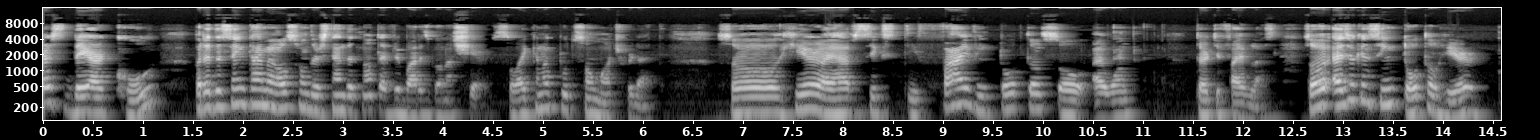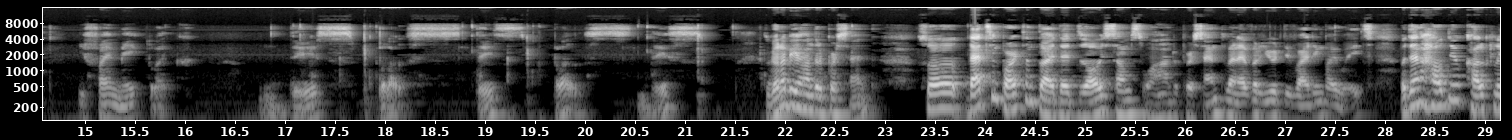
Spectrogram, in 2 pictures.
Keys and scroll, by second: 10.3 KP_3, 10.5 KP_5, 10.8 shift+5, 11.0 Return, 14.5 =, 21.0 Return.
